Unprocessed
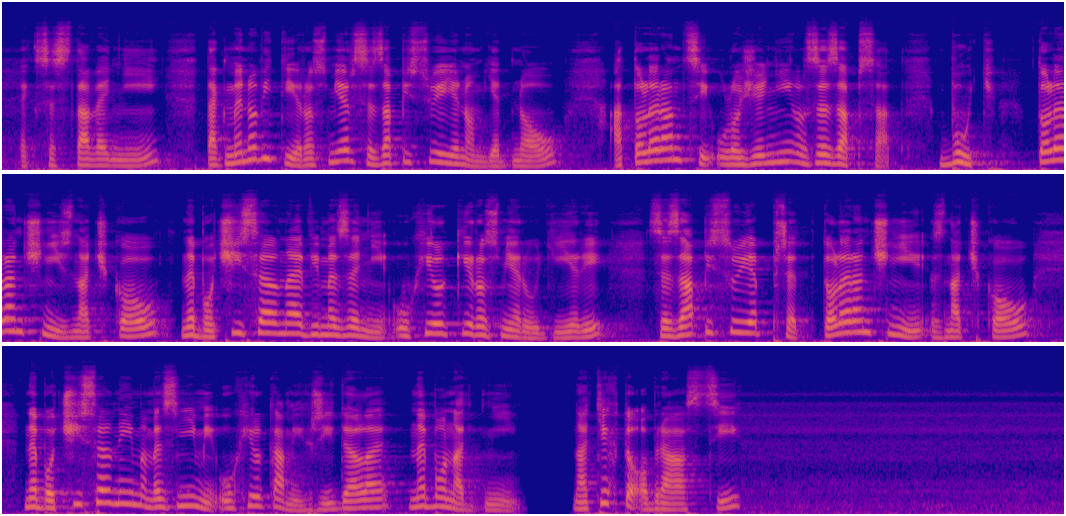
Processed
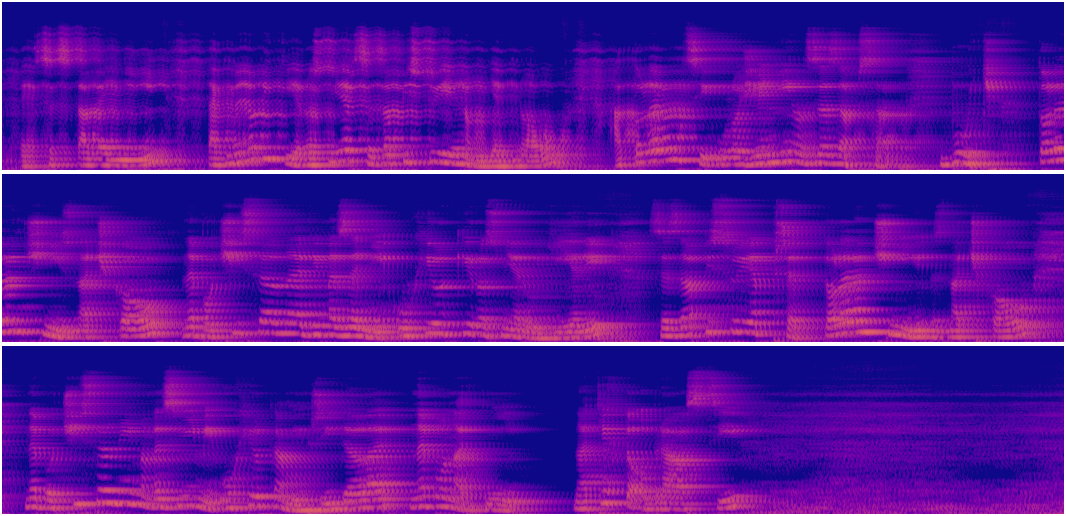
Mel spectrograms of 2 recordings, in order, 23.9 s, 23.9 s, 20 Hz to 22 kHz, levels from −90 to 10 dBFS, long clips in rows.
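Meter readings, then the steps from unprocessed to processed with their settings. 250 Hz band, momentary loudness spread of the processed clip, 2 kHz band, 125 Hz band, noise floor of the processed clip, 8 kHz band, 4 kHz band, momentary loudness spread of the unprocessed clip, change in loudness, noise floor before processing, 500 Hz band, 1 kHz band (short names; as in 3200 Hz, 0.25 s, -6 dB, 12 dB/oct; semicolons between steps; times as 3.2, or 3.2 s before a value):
-6.0 dB, 9 LU, -11.5 dB, -2.0 dB, -53 dBFS, -9.0 dB, -9.5 dB, 10 LU, -8.5 dB, -57 dBFS, -9.5 dB, -12.0 dB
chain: bell 130 Hz +5.5 dB 1.3 oct; reverse; compressor 6:1, threshold -38 dBFS, peak gain reduction 17.5 dB; reverse; flutter echo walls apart 5.8 m, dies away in 0.88 s; rotary speaker horn 8 Hz, later 0.6 Hz, at 4.54; gain +1 dB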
